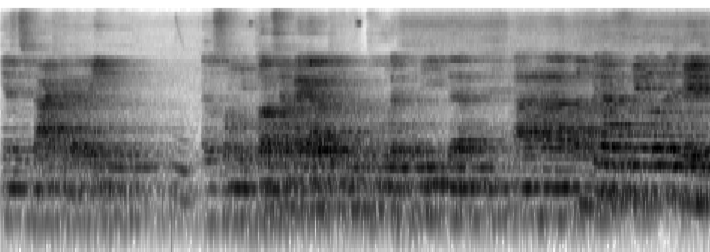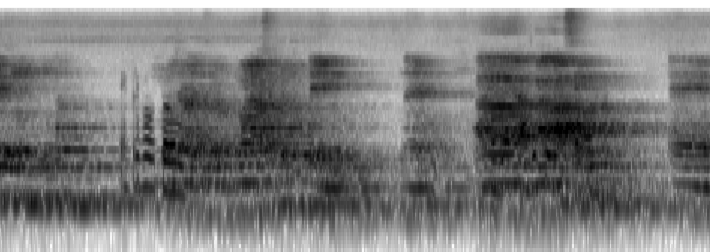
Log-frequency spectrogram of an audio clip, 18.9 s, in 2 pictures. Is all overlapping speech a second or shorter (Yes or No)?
No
